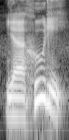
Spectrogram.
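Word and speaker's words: יהודי: sources will tell you this is pronounced Yehudi or similar or in plural Yehoudim Y not Yah Y However once again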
